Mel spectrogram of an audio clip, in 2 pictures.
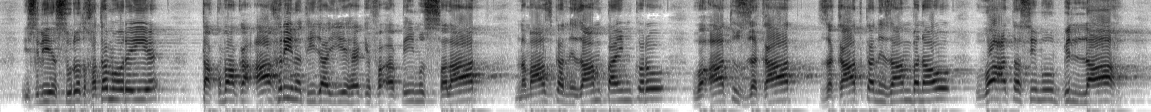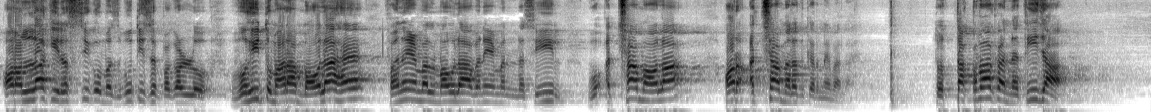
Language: Urdu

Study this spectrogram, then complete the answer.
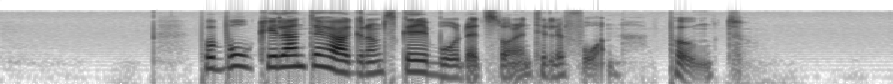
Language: Swedish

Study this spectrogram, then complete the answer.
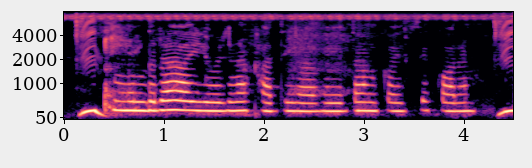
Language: Bhojpuri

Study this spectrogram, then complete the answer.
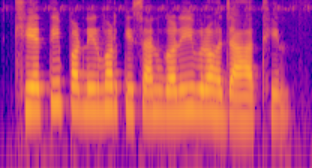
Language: Magahi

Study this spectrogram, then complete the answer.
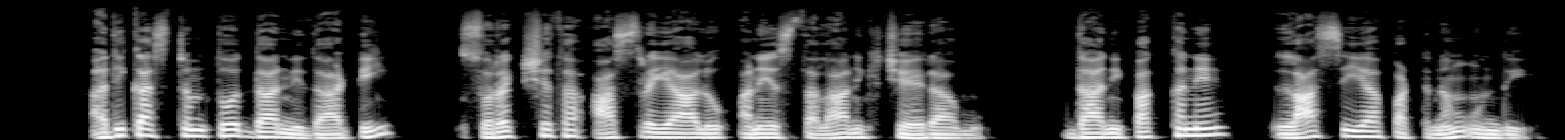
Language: Telugu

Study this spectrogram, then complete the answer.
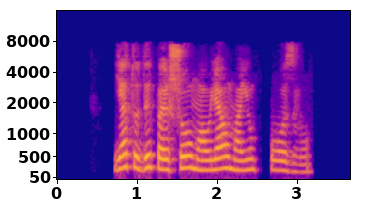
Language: Belarusian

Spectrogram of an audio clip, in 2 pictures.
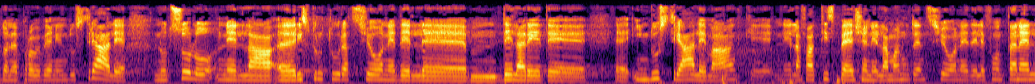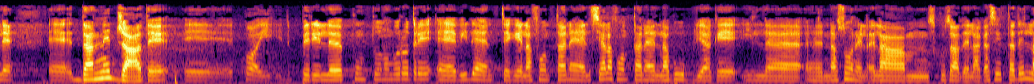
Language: Italian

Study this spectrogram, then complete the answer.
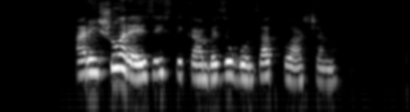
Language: Latvian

